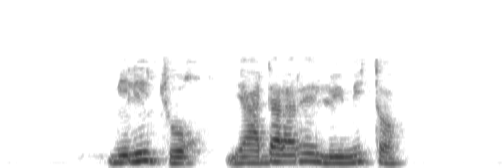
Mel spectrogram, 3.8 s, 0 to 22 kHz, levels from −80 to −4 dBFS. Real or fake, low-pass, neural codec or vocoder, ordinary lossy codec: real; 5.4 kHz; none; AAC, 48 kbps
